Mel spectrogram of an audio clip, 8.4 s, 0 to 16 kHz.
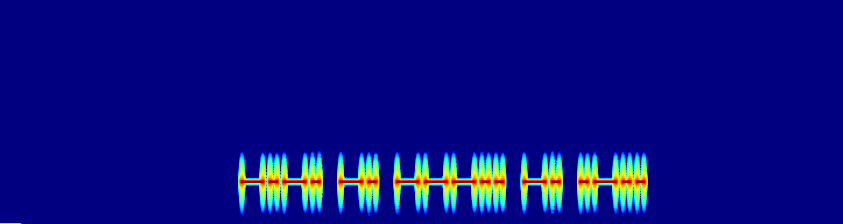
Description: Morse code, heard as a keyed tone, about 17 wpm, 700 Hz. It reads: CN8NL
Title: DXCC-100 Call Signs - 5 Characters - 17wpm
